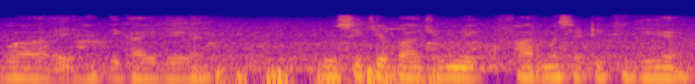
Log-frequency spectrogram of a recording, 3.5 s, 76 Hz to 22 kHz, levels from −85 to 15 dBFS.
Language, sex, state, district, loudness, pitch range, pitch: Hindi, male, Maharashtra, Gondia, -17 LUFS, 115-125 Hz, 120 Hz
